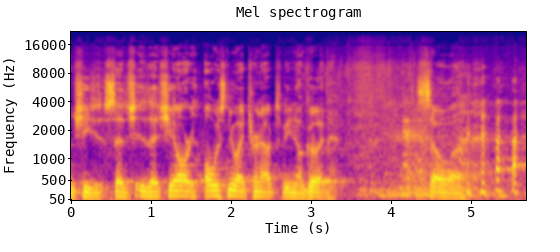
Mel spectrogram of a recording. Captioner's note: audience, moderator laugh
